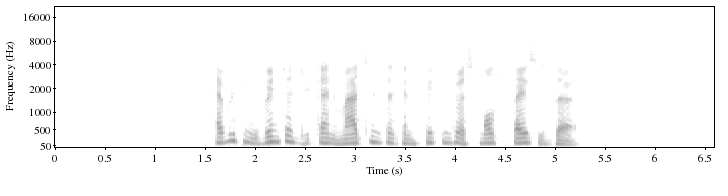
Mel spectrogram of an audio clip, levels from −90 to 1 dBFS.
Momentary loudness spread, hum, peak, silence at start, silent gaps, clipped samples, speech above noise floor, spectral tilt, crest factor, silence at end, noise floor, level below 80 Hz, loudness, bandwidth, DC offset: 7 LU; none; -40 dBFS; 1.6 s; 4.19-4.23 s, 4.52-4.58 s; under 0.1%; over 28 dB; -6 dB/octave; 24 dB; 1.35 s; under -90 dBFS; under -90 dBFS; -62 LUFS; 11.5 kHz; under 0.1%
